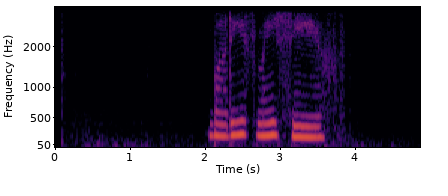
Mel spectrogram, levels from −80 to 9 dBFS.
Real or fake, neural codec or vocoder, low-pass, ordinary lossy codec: fake; codec, 16 kHz, 1.1 kbps, Voila-Tokenizer; 3.6 kHz; none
